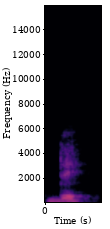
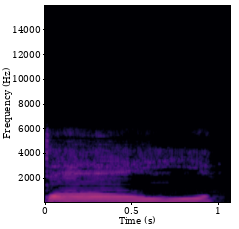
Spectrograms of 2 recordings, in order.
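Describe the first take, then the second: First: The vowel is short, quick and steady. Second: The vowel glides, drawn out and longer. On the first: The speaker calls it right. "but de. Real fast" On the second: The speaker calls it wrong. "I don't go day"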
